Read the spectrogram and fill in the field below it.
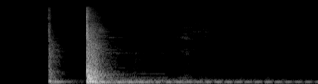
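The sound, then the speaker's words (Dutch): A horse-drawn cart tips over after the startled horses rear, with a loud crash: two heavy, clattering impacts in quick succession, then a low rumbling, wobbling resonance that slowly fades out. No voices. “De paarden stegen Oei, de kar valt om.”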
